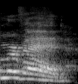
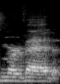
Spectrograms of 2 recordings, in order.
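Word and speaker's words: Mourvèdre: high plains merved um also often called mervedra especially at william chris vineyards but it is a french word so there's definitely a spectrum of how to say it um depending on how french you want to get with it um or how texan you want to get with it but i go with merved so i'm doing something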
